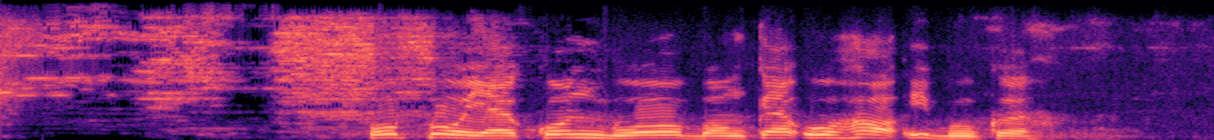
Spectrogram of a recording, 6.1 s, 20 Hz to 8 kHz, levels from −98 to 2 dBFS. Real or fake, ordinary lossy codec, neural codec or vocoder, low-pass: real; Opus, 24 kbps; none; 7.2 kHz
